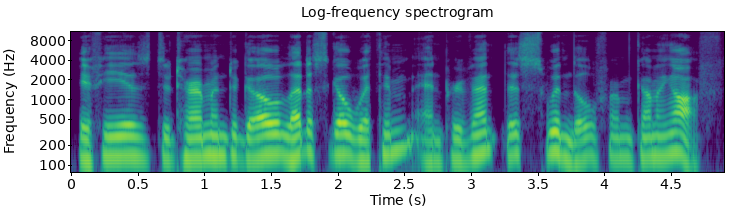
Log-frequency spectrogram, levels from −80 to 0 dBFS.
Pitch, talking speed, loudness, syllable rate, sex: 135 Hz, 220 wpm, -19 LUFS, 5.0 syllables/s, male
